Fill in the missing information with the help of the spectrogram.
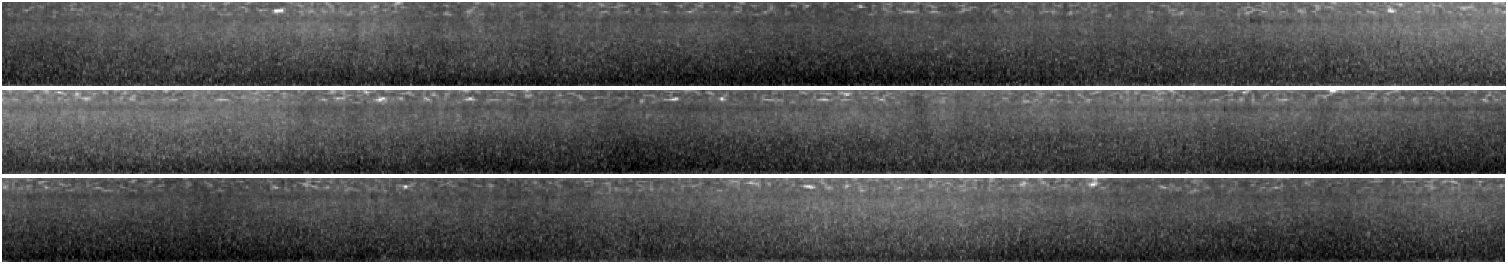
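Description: Ocean surf: waves breaking and washing ashore, the rush of water swelling and falling back about every eight seconds.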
